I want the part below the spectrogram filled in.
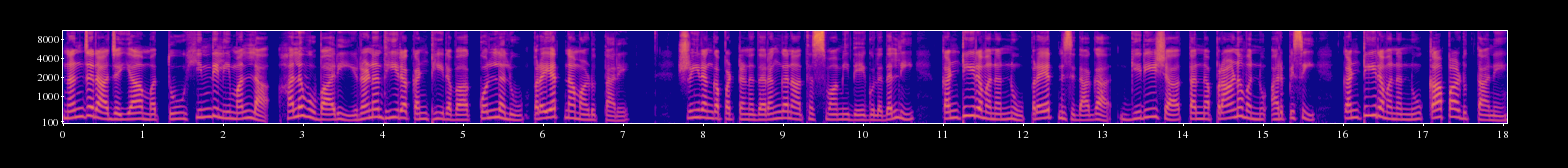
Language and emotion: Kannada, neutral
